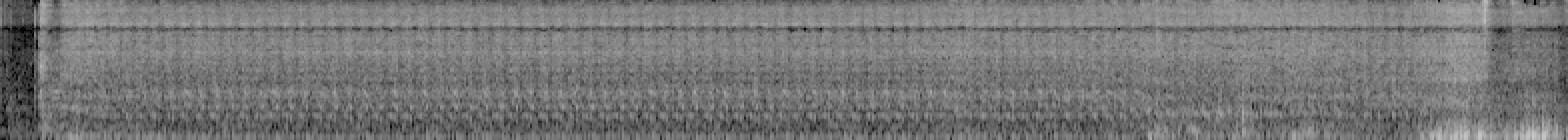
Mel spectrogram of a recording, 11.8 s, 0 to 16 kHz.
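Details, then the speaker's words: Mitsubishi Lancer 4G13 carbureted, with low power and hard starting, just fitted with a new empty fuel filter: steady cranking about two beats a second for about ten seconds before it catches. Prolonged crank while the filter fills with fuel. "Papaandarin natin mga boss para magkaroon ng gasolina. Hard starting to mga boss."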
